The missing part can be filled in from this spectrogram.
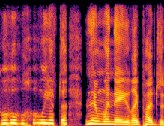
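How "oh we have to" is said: put-on frightened, reluctant voice, pitched up. Retelling how the kids answered when asked to swear fealty, imitating scared reluctance. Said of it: "they're like so scared and they're like".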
